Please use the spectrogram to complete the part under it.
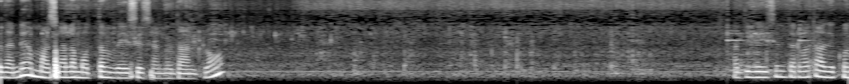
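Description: Oil sizzles and crackles in a pot.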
